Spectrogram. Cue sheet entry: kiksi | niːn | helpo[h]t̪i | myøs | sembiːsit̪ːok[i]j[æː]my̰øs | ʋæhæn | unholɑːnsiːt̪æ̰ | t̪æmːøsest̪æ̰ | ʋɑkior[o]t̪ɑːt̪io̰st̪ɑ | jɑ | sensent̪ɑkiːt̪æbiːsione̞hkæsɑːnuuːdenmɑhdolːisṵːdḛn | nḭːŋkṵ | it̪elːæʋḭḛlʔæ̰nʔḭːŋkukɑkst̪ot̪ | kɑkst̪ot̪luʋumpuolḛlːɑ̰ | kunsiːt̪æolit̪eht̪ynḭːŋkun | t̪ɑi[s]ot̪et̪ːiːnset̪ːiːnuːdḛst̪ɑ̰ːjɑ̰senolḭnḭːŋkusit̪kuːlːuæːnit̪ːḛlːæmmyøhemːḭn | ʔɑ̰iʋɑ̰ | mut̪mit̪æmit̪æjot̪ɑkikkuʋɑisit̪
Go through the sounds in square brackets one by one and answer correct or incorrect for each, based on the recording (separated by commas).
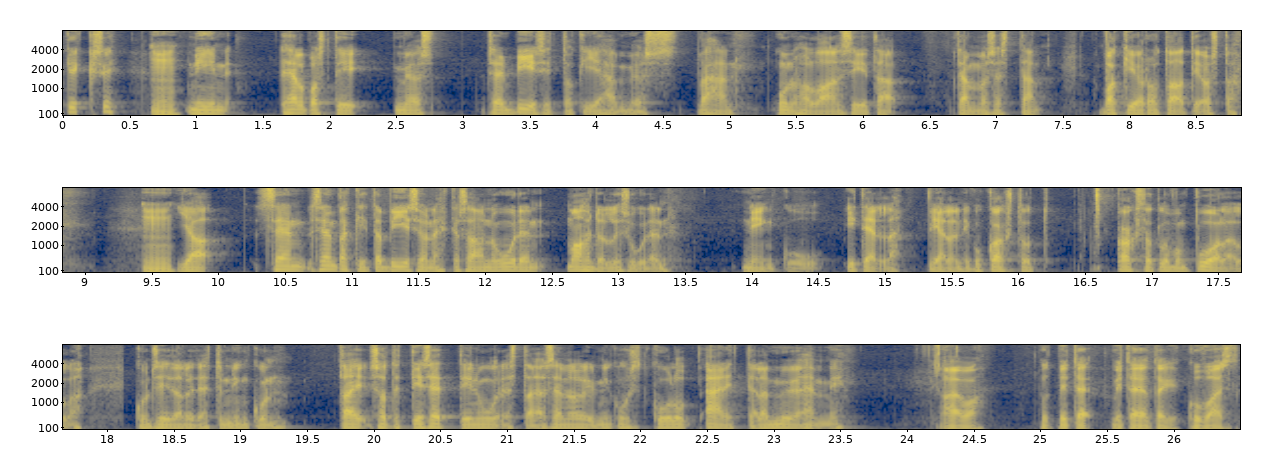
incorrect, correct, correct, correct, correct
